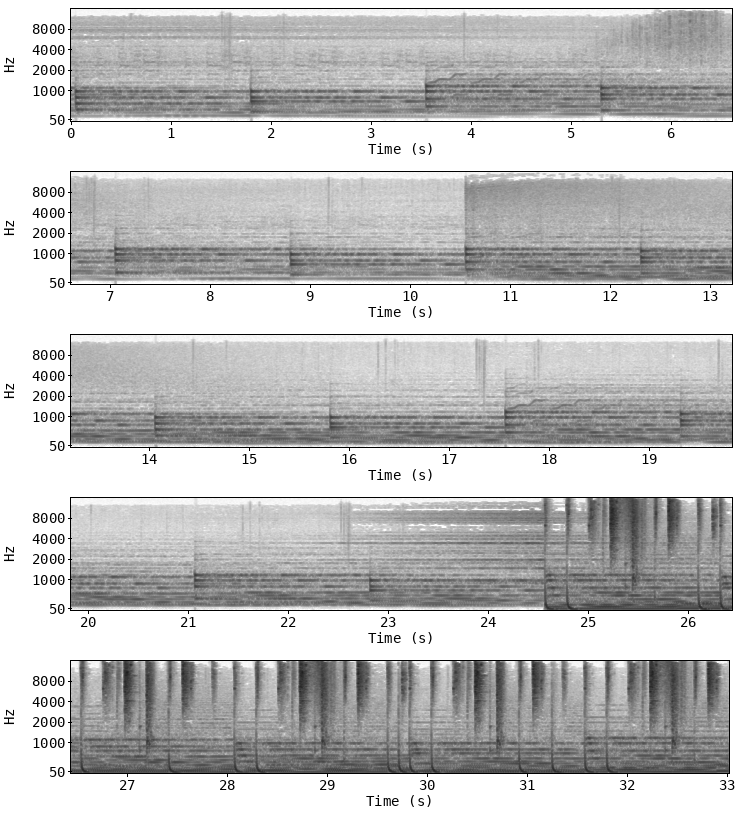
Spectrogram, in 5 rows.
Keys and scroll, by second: 1.8 ctrl+=, 5.5 ctrl+-.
